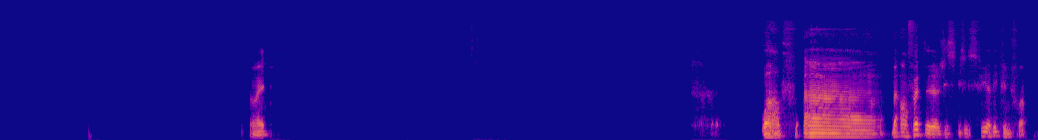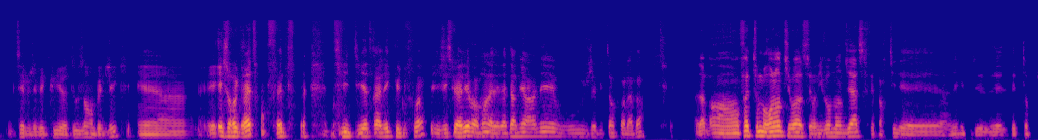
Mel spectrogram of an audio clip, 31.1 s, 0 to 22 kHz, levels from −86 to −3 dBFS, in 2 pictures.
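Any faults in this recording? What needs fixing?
Nothing in the signal needs fixing: the speech holds a steady level and continuous playback throughout, with no audible problem in the recording or transmission chain.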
